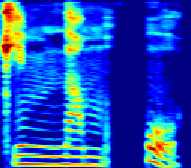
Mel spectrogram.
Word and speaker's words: Kim Nam-u: Wypowiedziałam twoje imię, odruchowo je przekręcając z Kim Nam-u. Zadziałała jakaś pierwotna część mojego umysłu. A ty jak zwykle. Tyle razy ci mówiłem, że nie tak się to wymawia.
